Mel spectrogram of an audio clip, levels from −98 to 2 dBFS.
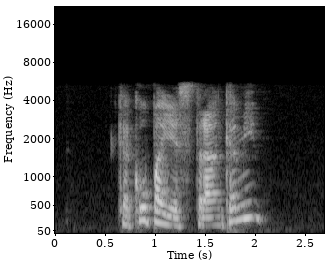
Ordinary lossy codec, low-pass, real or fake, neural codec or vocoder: none; 5.4 kHz; real; none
